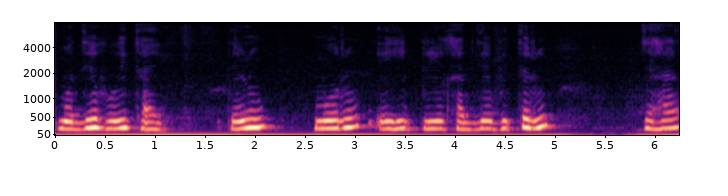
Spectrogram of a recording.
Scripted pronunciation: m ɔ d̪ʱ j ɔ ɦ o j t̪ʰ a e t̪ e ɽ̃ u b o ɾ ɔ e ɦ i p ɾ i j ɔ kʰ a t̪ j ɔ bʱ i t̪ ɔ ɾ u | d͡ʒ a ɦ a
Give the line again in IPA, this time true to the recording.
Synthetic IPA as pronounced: m ɔ d̪ʱ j ɔ ɦ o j t̪ʰ a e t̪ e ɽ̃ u m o ɾ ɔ e ɦ i p ɾ i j ɔ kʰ a d̪ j ɔ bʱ i t̪ ɔ ɾ u | d͡ʒ a ɦ a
